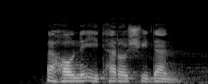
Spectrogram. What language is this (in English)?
Persian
